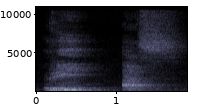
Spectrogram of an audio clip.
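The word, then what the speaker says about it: Οὐρίας: Quando nós temos ômicron e y juntos, como eu disse antes, ômicron e y juntos, o y tem som de U. E você vai pronunciar eles juntos. Urias.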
